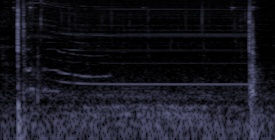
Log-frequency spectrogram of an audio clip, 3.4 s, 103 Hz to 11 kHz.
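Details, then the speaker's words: 1995 Mercedes E320 Cabriolet (W124) convertible top hydraulic pump: steady electric motor whine at one pitch after a brief falling start, top won't go up after fluid top-up; owner suspects air in the long-unused system, later a hydraulic fluid leak appears. "I think we just have so much air in the system after, 47 years of not working. So let's just see if I try to make it open. It doesn't want to do that."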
